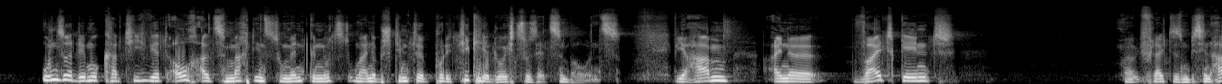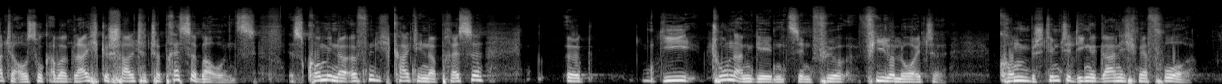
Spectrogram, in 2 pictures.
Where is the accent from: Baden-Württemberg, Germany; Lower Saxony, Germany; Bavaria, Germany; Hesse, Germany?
Hesse, Germany; Ich bin Hesse.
